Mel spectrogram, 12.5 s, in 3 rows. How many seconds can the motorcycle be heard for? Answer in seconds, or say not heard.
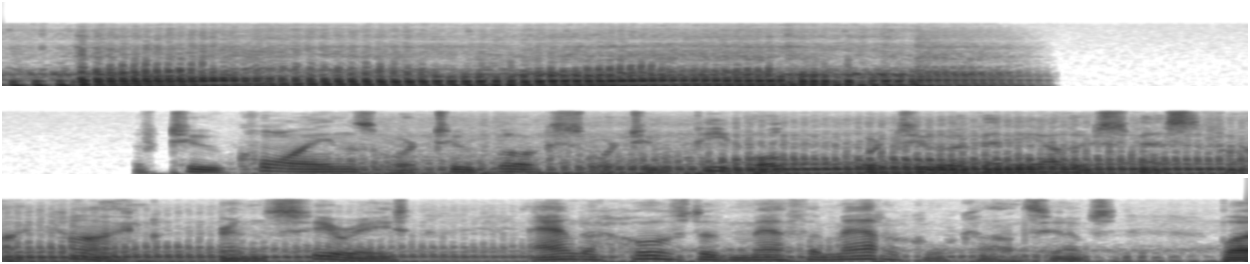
11 s.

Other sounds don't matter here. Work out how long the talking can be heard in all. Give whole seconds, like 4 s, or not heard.
8 s.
